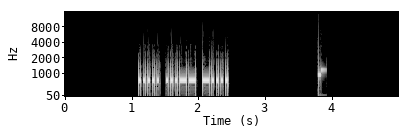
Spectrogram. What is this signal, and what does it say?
Morse code, heard as a keyed tone, about 34 wpm, 700 Hz. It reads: 536
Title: Common Cut Numbers - 3-Digit 35wpm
